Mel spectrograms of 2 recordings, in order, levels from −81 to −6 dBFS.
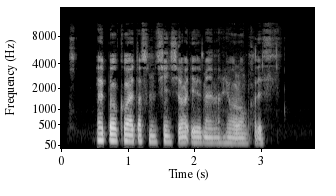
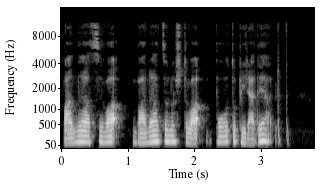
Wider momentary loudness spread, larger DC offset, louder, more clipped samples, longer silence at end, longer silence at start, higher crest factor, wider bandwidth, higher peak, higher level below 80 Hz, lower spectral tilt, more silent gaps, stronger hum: first, 18 LU vs 6 LU; neither; about the same, -26 LUFS vs -24 LUFS; neither; first, 0.55 s vs 0.4 s; about the same, 0.15 s vs 0.05 s; about the same, 20 dB vs 20 dB; about the same, 11.5 kHz vs 11.5 kHz; about the same, -6 dBFS vs -4 dBFS; second, -56 dBFS vs -48 dBFS; second, -5 dB/octave vs -6.5 dB/octave; neither; neither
